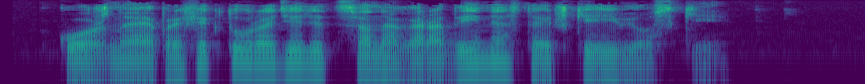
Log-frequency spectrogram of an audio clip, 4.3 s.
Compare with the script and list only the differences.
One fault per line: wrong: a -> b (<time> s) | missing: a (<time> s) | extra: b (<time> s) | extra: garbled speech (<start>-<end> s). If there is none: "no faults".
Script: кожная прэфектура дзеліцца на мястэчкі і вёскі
extra: гарады (2.1 s)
